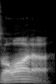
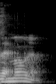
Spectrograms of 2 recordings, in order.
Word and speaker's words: Moana: a different different ethnicity and I think it's Moana is that how it's pronounced yes Moana yeah yes that is correct I heard Mona that sounds weird to there's an a right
